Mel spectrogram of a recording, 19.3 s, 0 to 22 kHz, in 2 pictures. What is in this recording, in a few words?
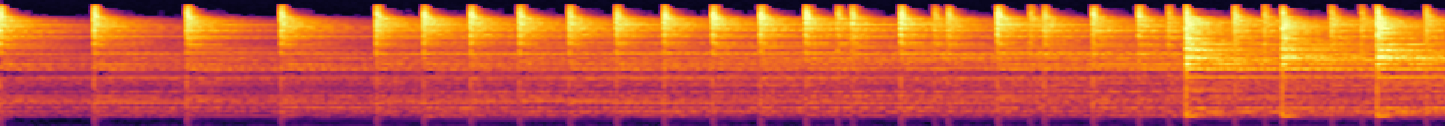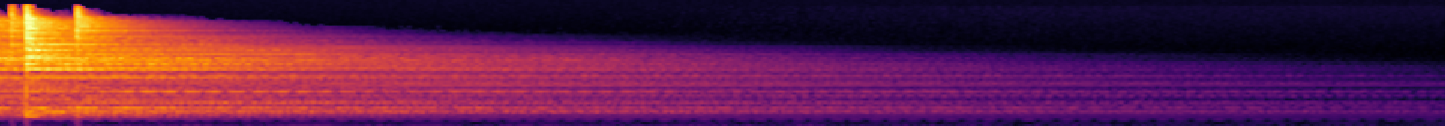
21 dark dry ride pattern; paiste; masters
